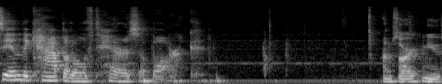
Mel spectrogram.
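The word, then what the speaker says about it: Abork: It's in the capital of Terrace, Abark. I'm sorry, can you say that again? Abark. A bark? Yes. Like a dog.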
